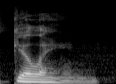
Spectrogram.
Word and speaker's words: Ghislaine: I think it's Ghislaine.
